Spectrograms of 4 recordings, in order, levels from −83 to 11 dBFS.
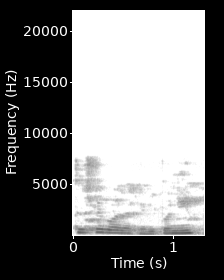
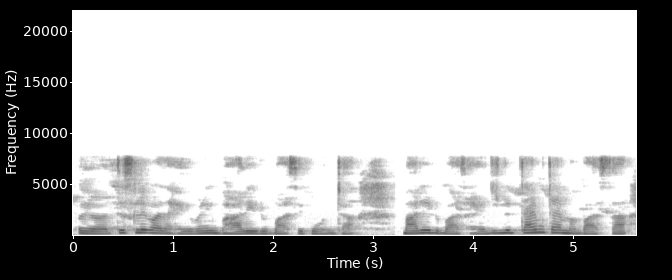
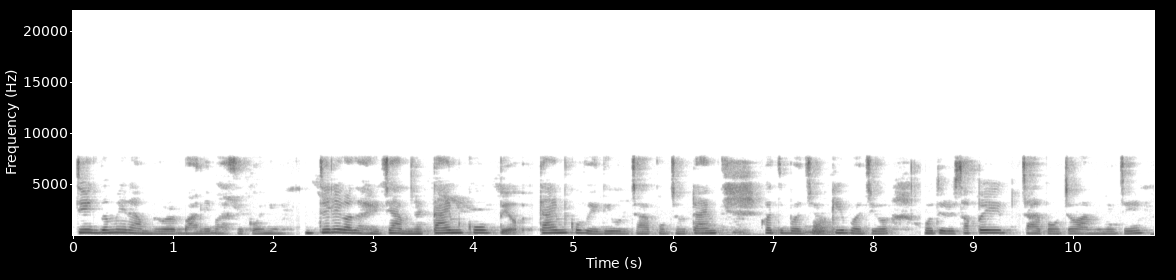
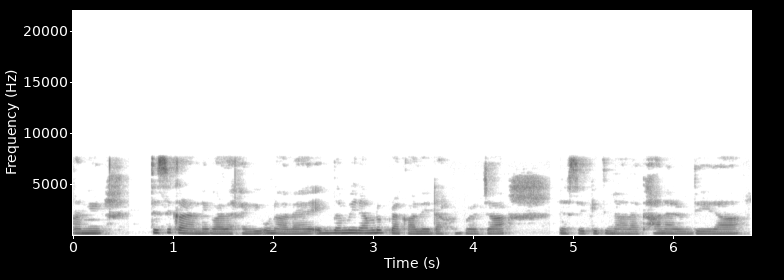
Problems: constant background noise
